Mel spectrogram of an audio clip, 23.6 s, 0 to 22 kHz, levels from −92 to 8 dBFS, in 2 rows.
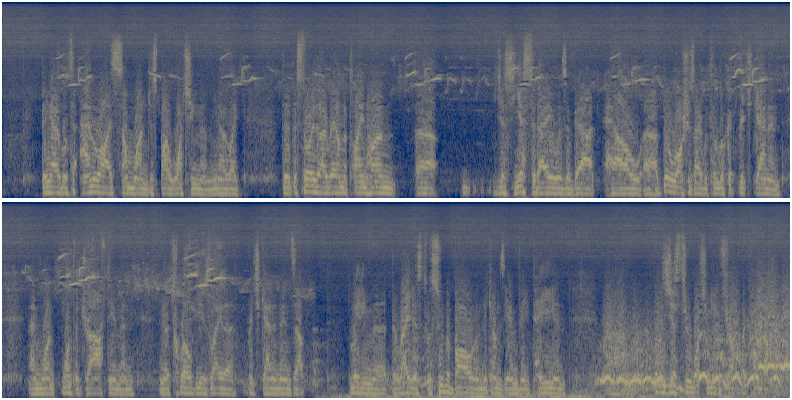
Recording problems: distortion; heavy; 6 dB below the speech
garbled, watery; slightly; nothing above 11 kHz
animal sounds; loud; throughout; 2 dB below the speech
hiss; noticeable; throughout; 10 dB below the speech

